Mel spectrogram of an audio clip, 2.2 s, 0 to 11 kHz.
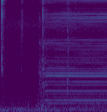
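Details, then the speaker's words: Fujitsu General VGH-630 Hi-Fi VHS VCR that powers itself off after plug-in, powered on again: a few clicks, then a steady thin motor hum as the mechanism fails to return to position; suspected cause is a loose belt. "turns on again, but there’s still that motor humming sound — the VCR is currently malfunctioning."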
